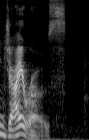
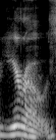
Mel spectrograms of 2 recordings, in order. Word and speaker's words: gyro: It's gyro. How do you say the word gyroscope? What does that spell? Gymeros. No, it's spelled gyroscope. Gyros is euros. No, it's actually gyro. No, the G is not a J.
